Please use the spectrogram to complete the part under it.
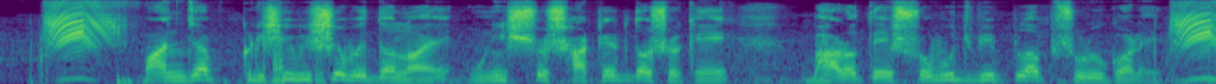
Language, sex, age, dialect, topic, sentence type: Bengali, male, 36-40, Standard Colloquial, agriculture, statement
